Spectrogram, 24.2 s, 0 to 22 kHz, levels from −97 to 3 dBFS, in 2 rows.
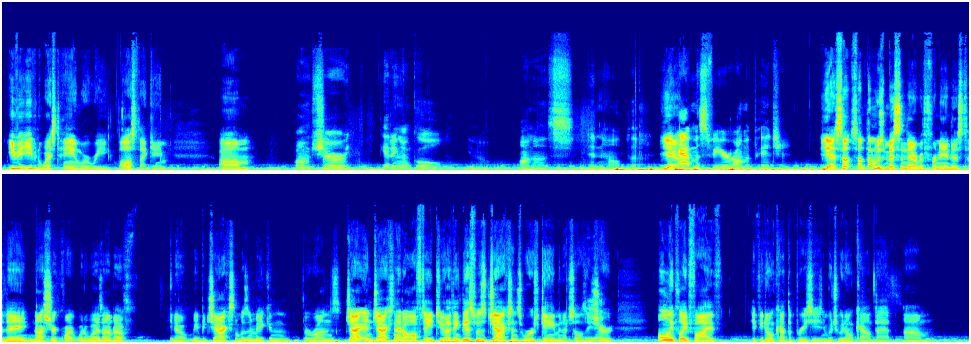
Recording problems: low rumble; faint; throughout; 20 dB below the speech

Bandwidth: 18 kHz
